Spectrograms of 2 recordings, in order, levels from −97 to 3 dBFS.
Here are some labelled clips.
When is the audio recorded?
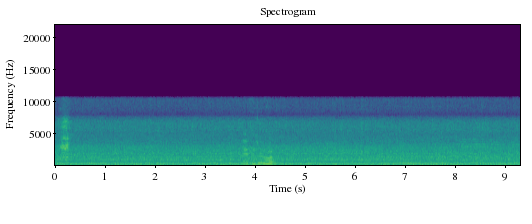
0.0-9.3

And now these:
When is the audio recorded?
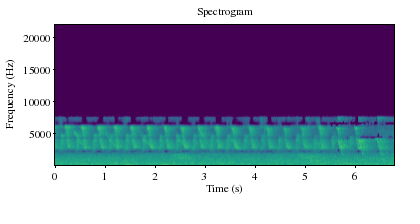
5.5-6.8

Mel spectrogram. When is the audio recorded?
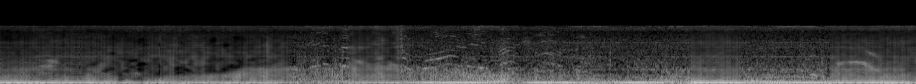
2.9-3.5; 4.0-6.9; 7.4-8.3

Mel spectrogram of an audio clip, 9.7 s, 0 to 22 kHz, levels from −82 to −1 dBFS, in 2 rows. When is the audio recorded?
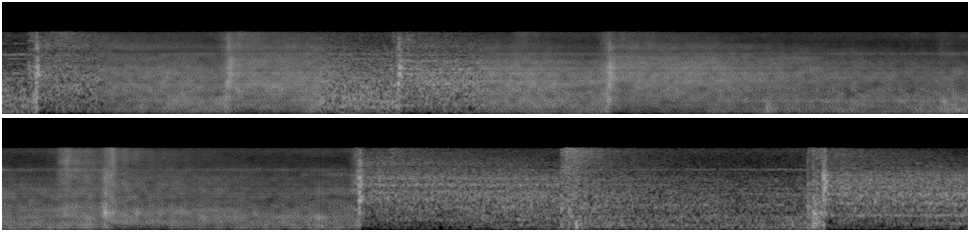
0.0-0.5; 1.6-2.4; 6.6-9.7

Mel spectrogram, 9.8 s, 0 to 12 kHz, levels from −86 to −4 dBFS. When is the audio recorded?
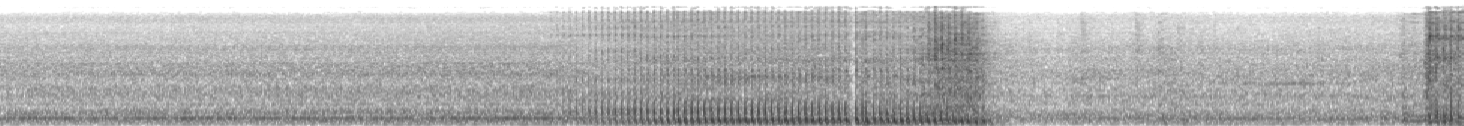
0.0-4.5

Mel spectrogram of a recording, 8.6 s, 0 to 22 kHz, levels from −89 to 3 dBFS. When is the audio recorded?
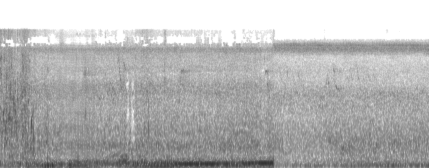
0.0-1.1; 1.9-8.6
